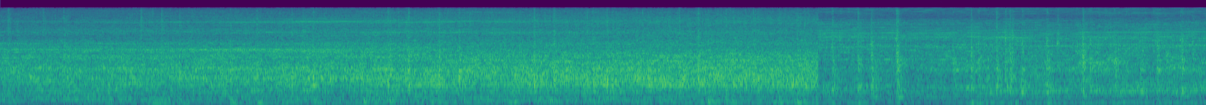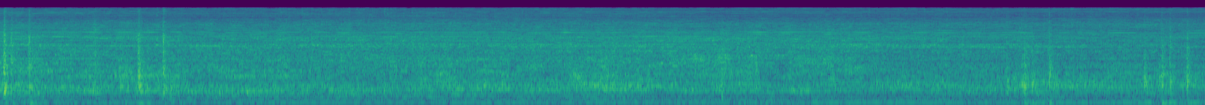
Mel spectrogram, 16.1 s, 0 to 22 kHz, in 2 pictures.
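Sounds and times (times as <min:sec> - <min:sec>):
model train motor hum: 0:00.0 - 0:16.0
passing model train: 0:00.0 - 0:16.0.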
